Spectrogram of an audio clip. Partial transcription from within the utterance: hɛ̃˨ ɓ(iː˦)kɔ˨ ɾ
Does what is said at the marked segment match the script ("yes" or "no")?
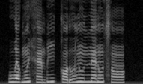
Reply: yes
